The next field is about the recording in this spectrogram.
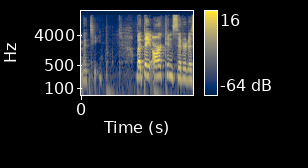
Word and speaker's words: Métis: And then I'm going to mention, because this comes up later in the story, the Métis. I don't think the S is pronounced. So it's M with an E and a little accent mark, T-I-S.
